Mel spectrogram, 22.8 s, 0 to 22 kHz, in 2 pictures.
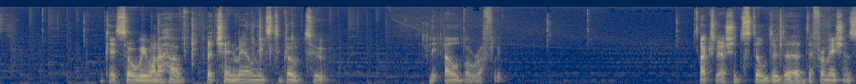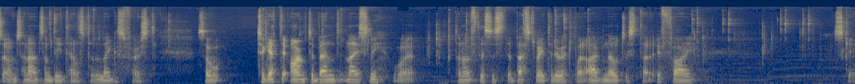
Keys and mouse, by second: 12.1-15.1 drag, 18.4-20.7 drag.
